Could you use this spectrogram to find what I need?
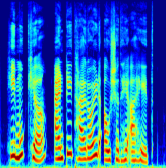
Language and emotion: Marathi, neutral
